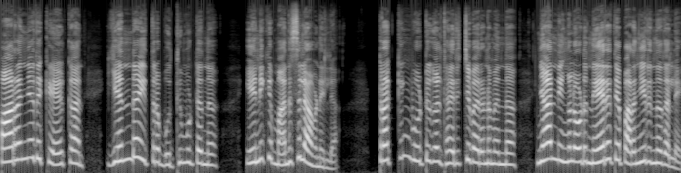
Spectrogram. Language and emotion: Malayalam, angry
